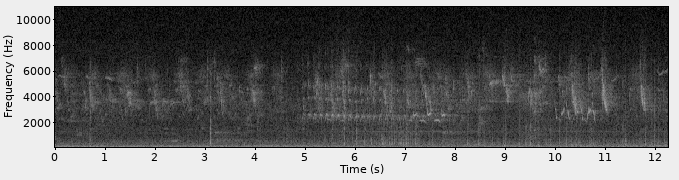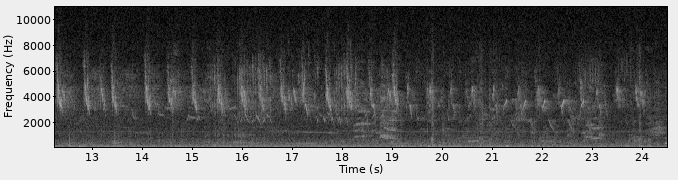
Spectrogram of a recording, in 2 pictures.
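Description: Birds chirping: many short, high calls in quick runs, busiest in the middle stretch, over a steady low hum.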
